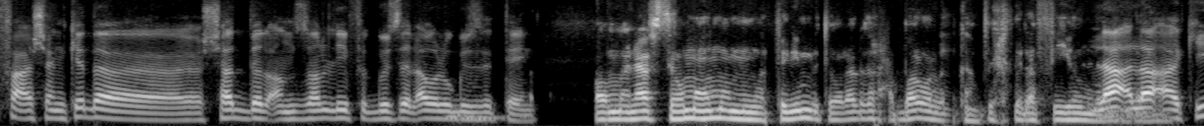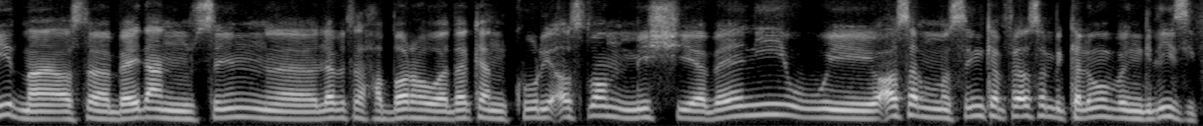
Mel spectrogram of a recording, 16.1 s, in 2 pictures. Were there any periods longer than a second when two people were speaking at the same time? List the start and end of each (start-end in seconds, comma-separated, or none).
none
